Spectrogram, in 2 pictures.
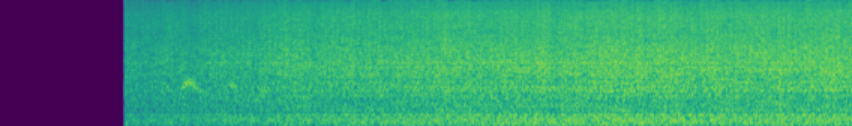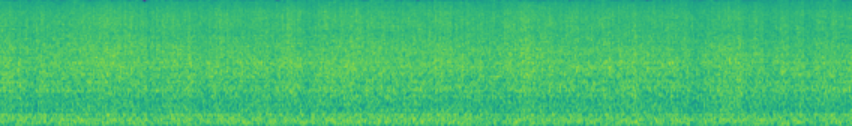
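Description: A propeller aircraft engine roars loudly from inside the cockpit.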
